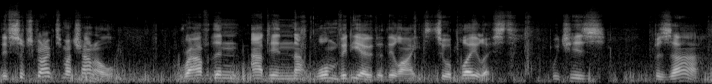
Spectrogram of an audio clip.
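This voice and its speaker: This man's voice sits fairly high, with ordinary pitch variation. He talks at a moderate pace over noticeable background noise. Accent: Yorkshire. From Yorkshire, northern England. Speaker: vlogger. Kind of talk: casual vlog monologue while walking.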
